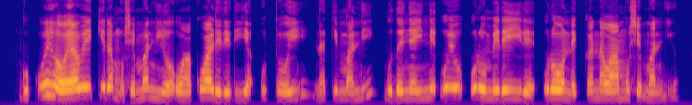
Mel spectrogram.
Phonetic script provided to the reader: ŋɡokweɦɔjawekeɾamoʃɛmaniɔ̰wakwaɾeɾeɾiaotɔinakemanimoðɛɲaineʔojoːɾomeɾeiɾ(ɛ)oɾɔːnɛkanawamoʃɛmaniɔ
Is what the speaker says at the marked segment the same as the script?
yes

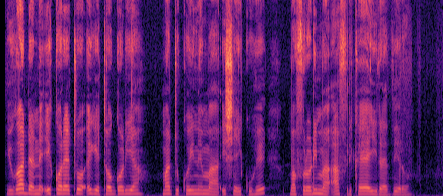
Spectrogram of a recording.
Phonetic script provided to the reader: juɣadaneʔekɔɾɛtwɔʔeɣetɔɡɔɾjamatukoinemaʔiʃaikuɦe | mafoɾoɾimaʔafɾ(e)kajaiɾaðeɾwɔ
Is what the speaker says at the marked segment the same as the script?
no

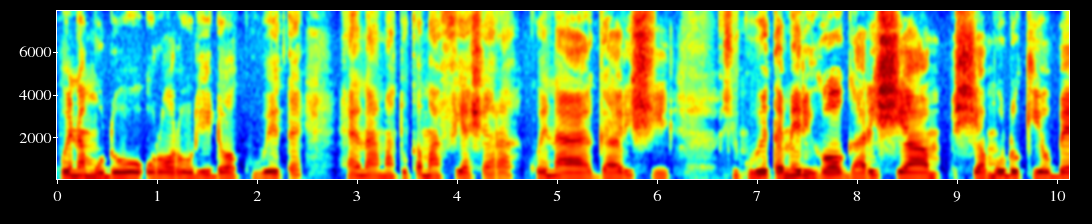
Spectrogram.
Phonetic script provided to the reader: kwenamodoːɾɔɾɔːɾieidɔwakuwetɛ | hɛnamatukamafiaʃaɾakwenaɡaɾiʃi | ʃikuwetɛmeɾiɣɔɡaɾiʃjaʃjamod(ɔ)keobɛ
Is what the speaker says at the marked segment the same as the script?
no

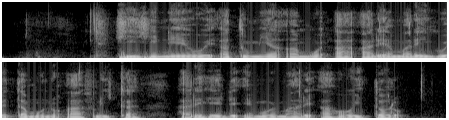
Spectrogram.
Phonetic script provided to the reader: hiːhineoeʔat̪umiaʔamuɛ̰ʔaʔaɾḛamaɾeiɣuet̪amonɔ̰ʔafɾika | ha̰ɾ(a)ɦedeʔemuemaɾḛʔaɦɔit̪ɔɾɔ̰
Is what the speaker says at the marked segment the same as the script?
no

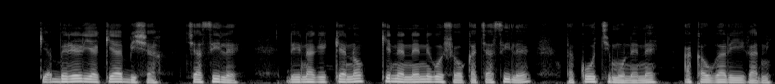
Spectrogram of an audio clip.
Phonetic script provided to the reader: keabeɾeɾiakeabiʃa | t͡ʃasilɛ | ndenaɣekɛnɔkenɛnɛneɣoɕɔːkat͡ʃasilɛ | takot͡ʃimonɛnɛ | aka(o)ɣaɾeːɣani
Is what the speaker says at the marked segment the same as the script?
no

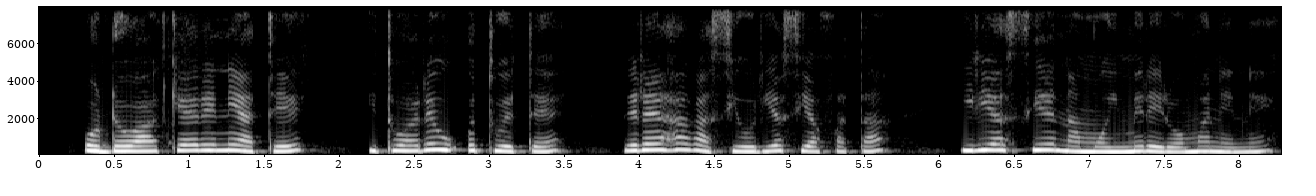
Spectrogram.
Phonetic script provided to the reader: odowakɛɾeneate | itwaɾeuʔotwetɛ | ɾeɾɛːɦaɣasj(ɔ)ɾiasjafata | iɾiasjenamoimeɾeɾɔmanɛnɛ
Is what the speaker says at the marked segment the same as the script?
no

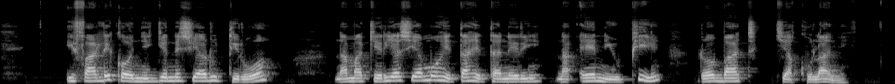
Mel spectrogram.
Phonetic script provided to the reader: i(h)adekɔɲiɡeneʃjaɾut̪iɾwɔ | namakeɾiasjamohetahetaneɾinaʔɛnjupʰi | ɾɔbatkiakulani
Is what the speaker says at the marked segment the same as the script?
no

